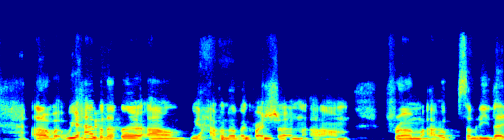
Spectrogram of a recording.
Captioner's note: laughs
